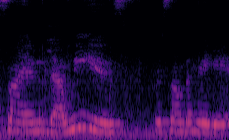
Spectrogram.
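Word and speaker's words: samba-reggae: And in Brazil, you pronounce R's like H's, so that's why I say samba reggae.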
